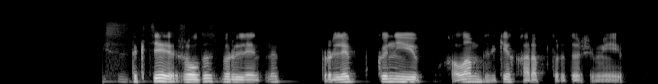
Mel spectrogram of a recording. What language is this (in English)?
Kazakh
